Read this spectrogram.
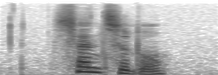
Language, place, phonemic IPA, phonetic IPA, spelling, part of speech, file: English, California, /ˈsɛn.sə.bəl/, [ˈsɛn.sə.bl̩], sensible, adjective / noun, En-us-sensible.ogg
- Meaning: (adjective) Acting with or showing good sense; able to make good judgements based on reason or wisdom, or reflecting such ability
